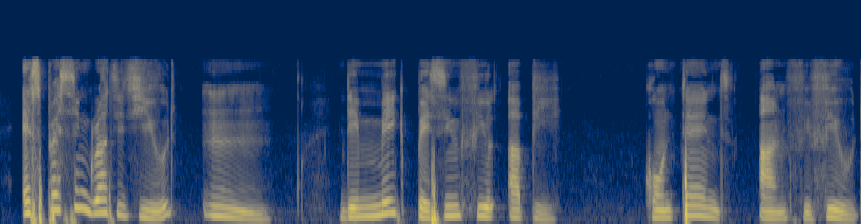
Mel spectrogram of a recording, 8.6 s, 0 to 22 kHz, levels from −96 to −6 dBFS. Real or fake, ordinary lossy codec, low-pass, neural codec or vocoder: real; none; 7.2 kHz; none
